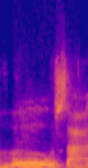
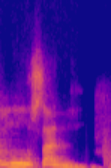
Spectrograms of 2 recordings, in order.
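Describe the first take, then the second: First: The word ends on a plain vowel. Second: The word ends with an added n sound. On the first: The speaker calls it right. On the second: The speaker calls it wrong. "nggak boleh dibaca Musan"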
